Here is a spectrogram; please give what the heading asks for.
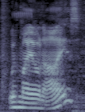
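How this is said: It is said as a question, rising.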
